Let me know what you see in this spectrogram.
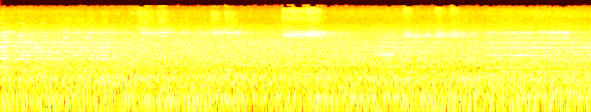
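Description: Diesel locomotive approaching at the head of a passenger train, its engine running as a steady low rumble under a wash of noise, with high tones sounding on and off.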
